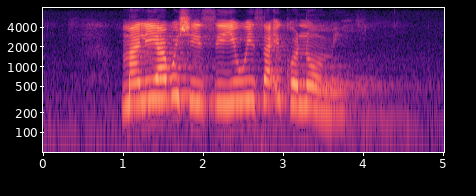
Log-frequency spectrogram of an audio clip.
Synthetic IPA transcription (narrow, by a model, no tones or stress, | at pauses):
malijaβuʃisijiwisaikʰɔnoːmi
